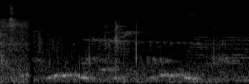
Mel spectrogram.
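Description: Two soft, rolling coos come from a nearby pigeon, one after the other, over a quiet, slightly hissy background.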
